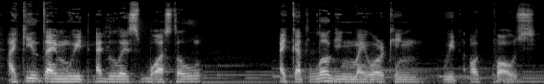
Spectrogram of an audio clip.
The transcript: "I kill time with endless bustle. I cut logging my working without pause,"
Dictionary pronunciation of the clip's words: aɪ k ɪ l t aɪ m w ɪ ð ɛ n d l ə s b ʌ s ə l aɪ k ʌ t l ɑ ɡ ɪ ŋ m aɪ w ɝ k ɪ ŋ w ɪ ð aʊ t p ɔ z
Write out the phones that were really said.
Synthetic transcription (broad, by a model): aɪ k ɪ l t aɪ m w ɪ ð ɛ d l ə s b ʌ s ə l aɪ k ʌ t l ɑ ɡ ɪ ŋ m aɪ w ɝ k ɪ ŋ w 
